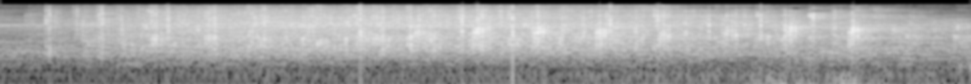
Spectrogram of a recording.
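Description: A crowd applauds at the speaker's invitation, many hands clapping in a dense, sustained patter that holds at an even, fairly loud level for about five seconds, with no one talking.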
